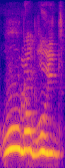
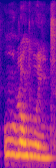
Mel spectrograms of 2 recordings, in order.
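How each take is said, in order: First: Où l'androïde drawn out slow, high and loud; puzzled loud question. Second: Said in the usual way. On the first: Real, not acted. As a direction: stretch où l'androïde in loud confusion.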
